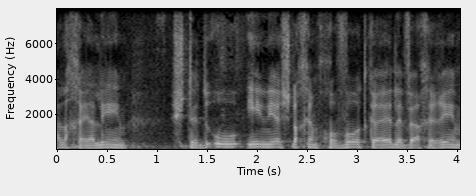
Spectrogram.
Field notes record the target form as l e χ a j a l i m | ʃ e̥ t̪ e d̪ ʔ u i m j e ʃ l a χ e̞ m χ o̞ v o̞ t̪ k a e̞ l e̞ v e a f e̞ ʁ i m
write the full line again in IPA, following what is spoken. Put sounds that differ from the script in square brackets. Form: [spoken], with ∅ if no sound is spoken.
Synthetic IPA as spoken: l [a] χ a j a l i m | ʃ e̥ t̪ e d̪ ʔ u i m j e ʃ l a χ e̞ m χ o̞ v o̞ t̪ k a e̞ l e̞ v e a [χ] e̞ ʁ i m

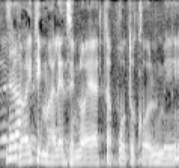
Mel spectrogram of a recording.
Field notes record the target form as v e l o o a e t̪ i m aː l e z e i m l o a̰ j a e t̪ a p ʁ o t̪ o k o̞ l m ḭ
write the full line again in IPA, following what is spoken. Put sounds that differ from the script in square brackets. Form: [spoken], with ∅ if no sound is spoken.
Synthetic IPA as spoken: [z] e l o o a [i] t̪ i m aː l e z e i m l o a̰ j a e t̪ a p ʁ o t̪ o k o̞ l m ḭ

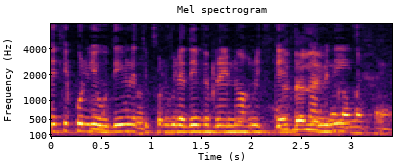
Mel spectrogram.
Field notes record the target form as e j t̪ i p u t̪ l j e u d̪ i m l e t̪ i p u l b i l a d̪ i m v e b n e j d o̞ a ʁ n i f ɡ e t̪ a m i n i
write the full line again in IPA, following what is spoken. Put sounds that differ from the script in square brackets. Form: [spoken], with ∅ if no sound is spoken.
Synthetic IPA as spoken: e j t̪ i p u [∅] l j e u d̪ i m l e t̪ i p u l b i l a d̪ i m v e b n e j [n] o̞ a ʁ n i f ɡ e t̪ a m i n i

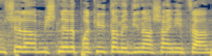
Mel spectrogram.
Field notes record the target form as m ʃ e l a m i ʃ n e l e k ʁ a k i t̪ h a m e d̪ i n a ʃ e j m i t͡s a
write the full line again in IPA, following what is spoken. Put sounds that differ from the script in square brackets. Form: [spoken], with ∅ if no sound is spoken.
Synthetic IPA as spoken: m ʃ e l a m i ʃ n e l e [p] ʁ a k i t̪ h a m e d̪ i n a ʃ [a] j [n] i t͡s a

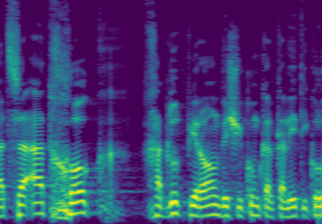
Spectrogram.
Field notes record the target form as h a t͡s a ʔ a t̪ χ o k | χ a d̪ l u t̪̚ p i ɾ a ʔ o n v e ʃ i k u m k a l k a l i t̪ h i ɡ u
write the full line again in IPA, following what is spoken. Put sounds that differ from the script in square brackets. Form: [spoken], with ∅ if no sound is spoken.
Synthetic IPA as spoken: h a t͡s a ʔ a t̪ χ o k | χ a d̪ l u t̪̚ p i ɾ a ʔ o n v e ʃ i k u m k a l k a l i t̪ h i [k] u

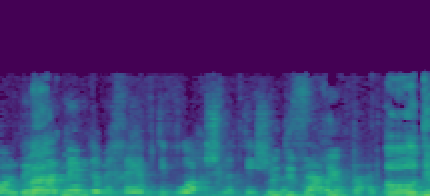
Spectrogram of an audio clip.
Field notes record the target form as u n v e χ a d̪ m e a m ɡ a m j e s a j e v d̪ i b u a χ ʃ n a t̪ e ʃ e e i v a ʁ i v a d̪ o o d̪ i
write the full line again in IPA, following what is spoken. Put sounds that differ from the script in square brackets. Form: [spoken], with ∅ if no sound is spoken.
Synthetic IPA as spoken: [o] n v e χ a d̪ m e [e] m ɡ a m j e [χ] a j e v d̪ i [v] u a χ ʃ n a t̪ [i] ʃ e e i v a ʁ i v a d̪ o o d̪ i

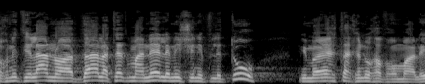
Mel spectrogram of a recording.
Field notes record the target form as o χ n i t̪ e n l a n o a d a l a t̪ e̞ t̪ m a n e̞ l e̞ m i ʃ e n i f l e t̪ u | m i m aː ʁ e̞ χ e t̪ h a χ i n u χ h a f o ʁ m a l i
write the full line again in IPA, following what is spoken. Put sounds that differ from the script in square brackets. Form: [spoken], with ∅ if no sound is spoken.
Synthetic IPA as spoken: o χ n i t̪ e [∅] l a n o a d a l a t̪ e̞ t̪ m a n e̞ l e̞ m i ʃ e n i f l e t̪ u | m i m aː ʁ e̞ χ e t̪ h a χ i n u χ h a f o ʁ m a l i

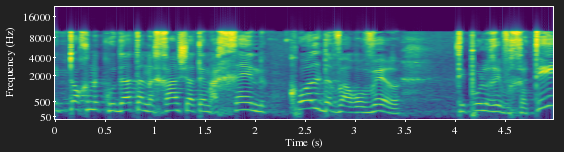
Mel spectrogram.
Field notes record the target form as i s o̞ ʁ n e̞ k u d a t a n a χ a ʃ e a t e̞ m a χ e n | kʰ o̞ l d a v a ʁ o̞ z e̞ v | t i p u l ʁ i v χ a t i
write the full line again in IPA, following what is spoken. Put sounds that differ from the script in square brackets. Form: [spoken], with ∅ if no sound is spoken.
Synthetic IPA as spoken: i [t] o̞ [χ] n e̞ k u d a t a n a χ a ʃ e a t e̞ m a χ e n | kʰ o̞ l d a v a ʁ o̞ [v] e̞ [ʁ] | t i p u l ʁ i v χ a t i

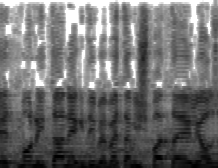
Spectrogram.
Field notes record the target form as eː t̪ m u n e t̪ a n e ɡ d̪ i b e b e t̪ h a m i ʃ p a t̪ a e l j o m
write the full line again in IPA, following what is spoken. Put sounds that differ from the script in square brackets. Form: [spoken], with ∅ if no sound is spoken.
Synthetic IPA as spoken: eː t̪ m [o] n [i] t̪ a n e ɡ d̪ i b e b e t̪ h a m i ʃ p a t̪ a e l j o [n]

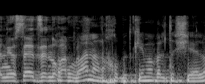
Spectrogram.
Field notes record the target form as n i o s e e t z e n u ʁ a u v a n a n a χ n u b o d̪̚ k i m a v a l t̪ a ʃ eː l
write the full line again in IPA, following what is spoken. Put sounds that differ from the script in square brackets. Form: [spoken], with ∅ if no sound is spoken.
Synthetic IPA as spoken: n i o s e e t z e n [o] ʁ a u v a n a n a χ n u b o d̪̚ k i m a v a l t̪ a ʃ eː l

